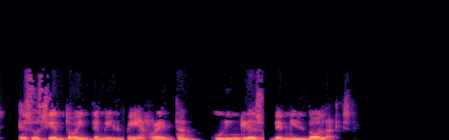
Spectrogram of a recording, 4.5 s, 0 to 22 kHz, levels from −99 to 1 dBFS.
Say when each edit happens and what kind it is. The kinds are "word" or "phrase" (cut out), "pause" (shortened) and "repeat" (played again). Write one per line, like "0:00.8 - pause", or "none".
0:01.2 - word
0:02.0 - pause
0:02.6 - word

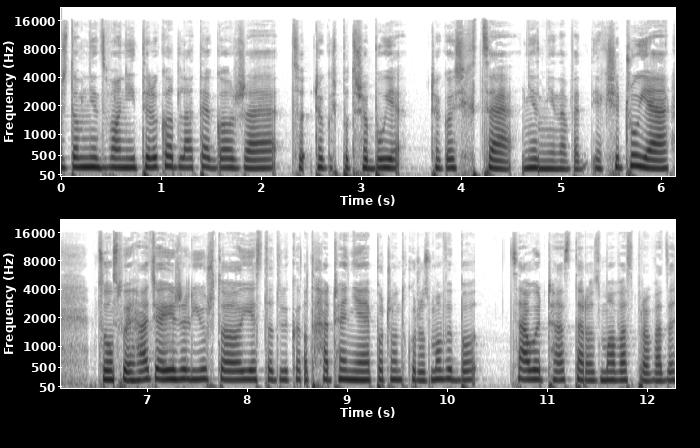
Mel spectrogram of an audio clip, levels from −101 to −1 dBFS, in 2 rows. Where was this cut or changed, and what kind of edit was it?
0:04.8 - word
0:06.7 - word
0:08.5 - word

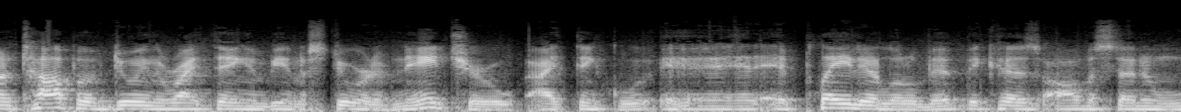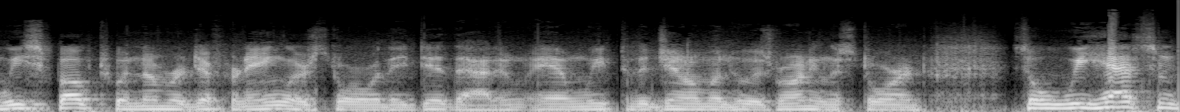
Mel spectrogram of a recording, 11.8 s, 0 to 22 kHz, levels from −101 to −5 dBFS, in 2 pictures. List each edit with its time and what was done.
0:04.4 - phrase
0:07.5 - phrase
0:09.0 - word

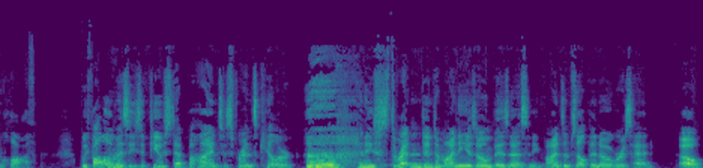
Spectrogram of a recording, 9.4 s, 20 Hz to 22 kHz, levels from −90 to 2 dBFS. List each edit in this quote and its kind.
none

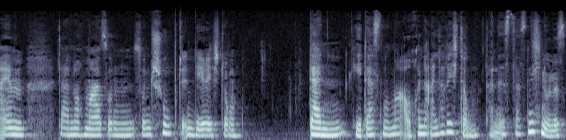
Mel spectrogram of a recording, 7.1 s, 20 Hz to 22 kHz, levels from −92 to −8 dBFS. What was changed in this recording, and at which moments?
0:02.2 - word

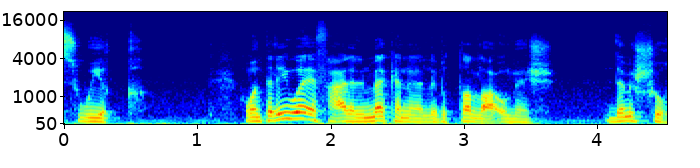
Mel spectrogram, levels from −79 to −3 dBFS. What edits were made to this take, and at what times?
none

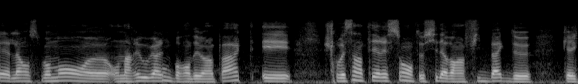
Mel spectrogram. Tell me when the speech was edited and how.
0:01.6 - phrase
0:04.1 - word

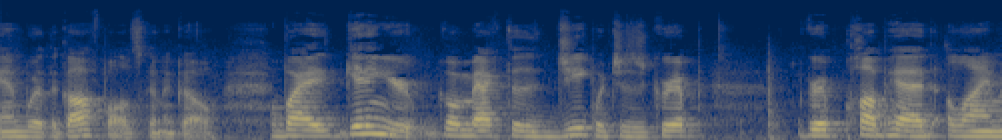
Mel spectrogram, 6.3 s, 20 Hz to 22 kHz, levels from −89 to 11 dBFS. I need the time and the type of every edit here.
0:01.7 - word
0:03.7 - word
0:04.9 - pause

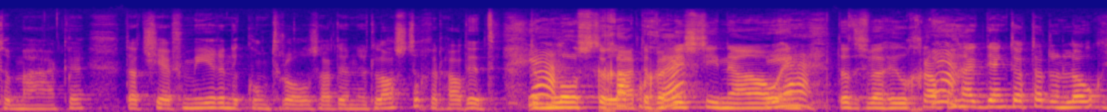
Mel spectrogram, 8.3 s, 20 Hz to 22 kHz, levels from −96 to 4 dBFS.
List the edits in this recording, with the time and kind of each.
0:03.5 - word
0:04.0 - word

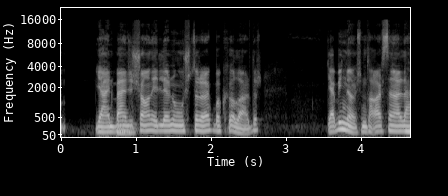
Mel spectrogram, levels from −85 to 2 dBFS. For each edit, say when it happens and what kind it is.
none

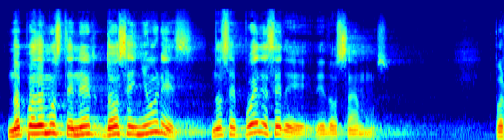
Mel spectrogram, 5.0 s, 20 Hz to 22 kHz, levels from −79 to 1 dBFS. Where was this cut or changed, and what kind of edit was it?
0:02.1 - pause
0:02.8 - word

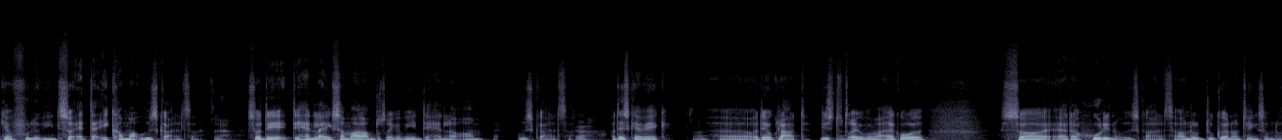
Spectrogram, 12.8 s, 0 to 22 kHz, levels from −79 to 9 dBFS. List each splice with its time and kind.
none

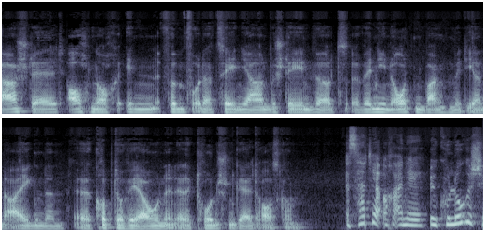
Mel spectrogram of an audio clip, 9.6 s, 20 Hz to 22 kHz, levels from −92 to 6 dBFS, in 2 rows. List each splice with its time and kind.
none

